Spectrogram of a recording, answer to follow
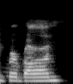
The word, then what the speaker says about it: Bourbon: Right off Bourbon Street, I believe. Anytime. Did you say Bourbon?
